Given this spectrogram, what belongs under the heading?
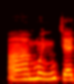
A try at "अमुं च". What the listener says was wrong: one place you put an oh, I think amuncha. I think you said amuncha or something. Amuncha chikshepita.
